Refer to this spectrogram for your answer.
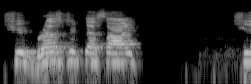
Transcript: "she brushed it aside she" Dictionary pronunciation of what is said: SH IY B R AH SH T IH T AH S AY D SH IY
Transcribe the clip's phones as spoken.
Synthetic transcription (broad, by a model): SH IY B R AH S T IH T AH S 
